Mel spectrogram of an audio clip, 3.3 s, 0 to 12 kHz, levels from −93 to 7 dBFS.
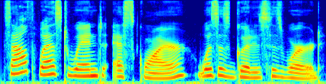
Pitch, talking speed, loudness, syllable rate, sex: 220 Hz, 165 wpm, -16 LUFS, 4.0 syllables/s, female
